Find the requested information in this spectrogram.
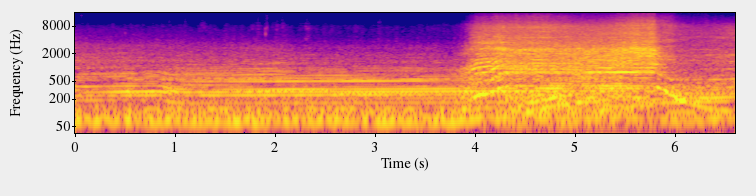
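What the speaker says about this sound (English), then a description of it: "The Purple Express pickup going first, and then that little dragster going to go second." Drag racing launch of a pickup truck and a small dragster: steady engine idle gives way to a loud, sustained roar and high revving as both vehicles accelerate hard down the strip, fading slightly at the end.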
